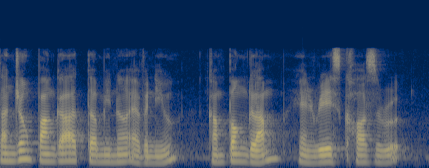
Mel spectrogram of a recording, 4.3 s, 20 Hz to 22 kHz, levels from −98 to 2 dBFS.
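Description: Speech with a regular click recurring about every 1.07 s from 0.88 s to 4.10 s, roughly four in all. These are likely clock drift buffer slips: two mismatched clocks, off by a few hundred ppm, force a small block of samples to be dropped or repeated at each slip.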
